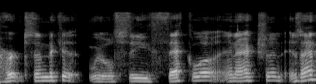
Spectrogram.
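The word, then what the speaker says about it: Thekla: We will see Theckla in action. Is that how you say her name? Yeah, Theckla.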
